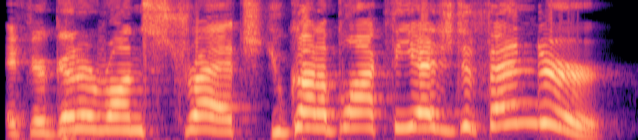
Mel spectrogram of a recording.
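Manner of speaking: very high, loud, pleading rant; exasperated yell. Real, not acted. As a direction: shout it at the team in despair. Ranting about the failed stretch play.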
